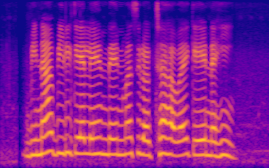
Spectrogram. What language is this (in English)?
Chhattisgarhi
